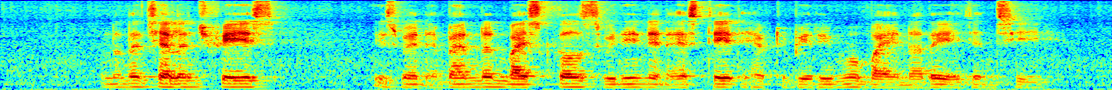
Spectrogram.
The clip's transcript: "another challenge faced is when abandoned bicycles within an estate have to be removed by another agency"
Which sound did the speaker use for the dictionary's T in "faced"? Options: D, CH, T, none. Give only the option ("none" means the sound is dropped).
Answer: none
